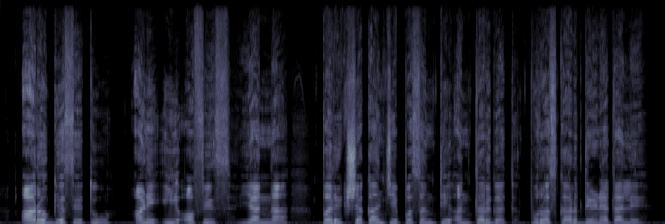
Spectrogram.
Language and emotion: Marathi, neutral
